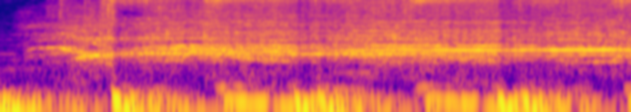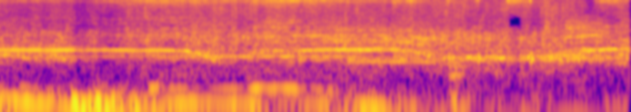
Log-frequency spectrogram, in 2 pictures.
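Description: Audience cheering and whooping, with long held high-pitched shrieks, as the bachata music stops at the very start.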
